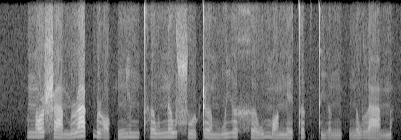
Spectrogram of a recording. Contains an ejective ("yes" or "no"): no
